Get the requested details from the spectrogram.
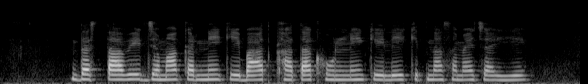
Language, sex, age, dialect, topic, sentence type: Hindi, female, 25-30, Marwari Dhudhari, banking, question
